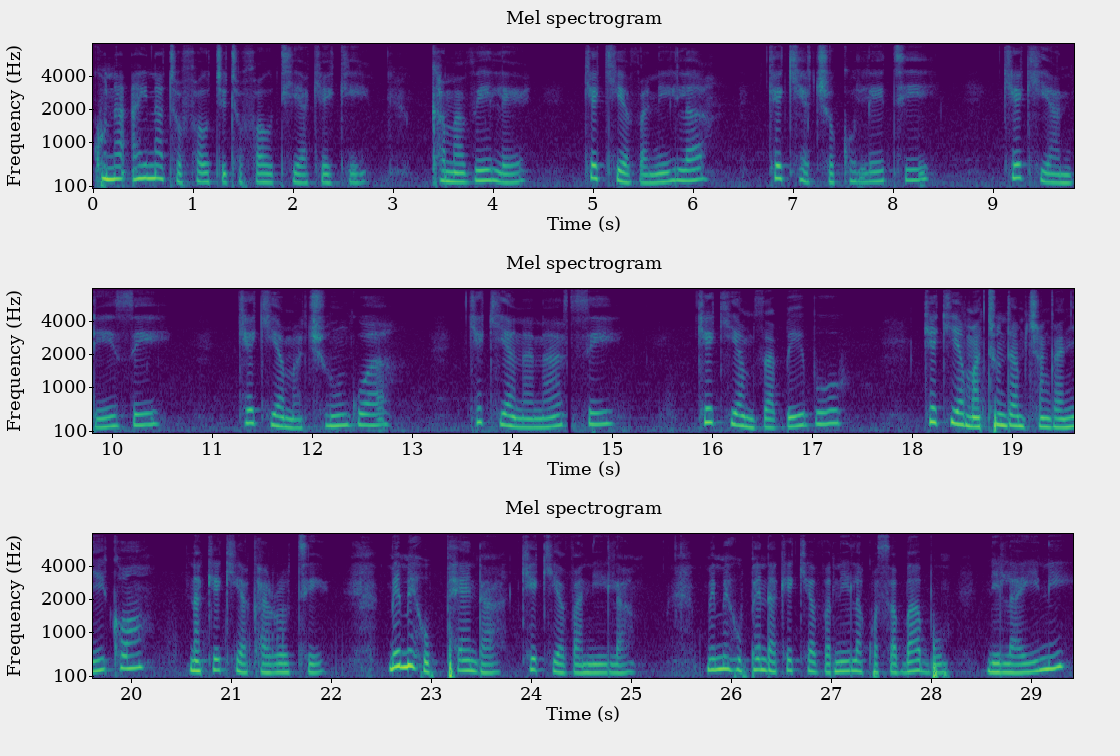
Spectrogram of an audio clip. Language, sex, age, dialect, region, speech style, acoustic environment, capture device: Swahili, female, 25-34, Kenya - Mombasa, Kenya, relaxed, nature, mobile / Linux / Chrome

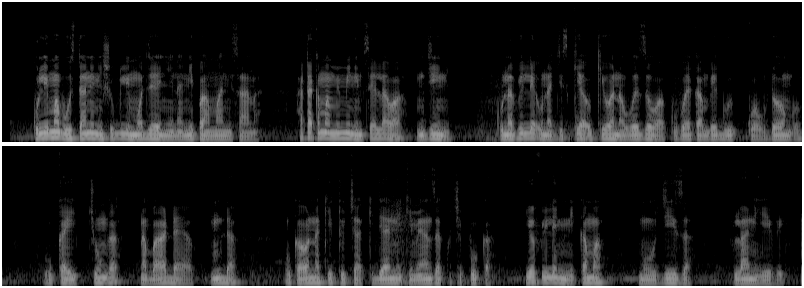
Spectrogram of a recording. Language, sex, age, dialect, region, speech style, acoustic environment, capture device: Swahili, male, 25-34, Kenya - Nairobi Sheng-influenced, Kenya, relaxed, nature; construction, mobile / Linux / Chrome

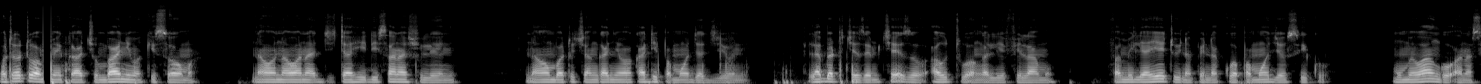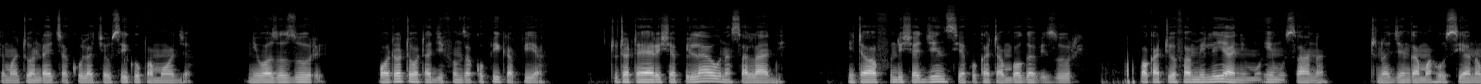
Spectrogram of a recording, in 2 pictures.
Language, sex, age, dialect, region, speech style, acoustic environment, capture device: Swahili, male, 25-34, Kenya - Nairobi Sheng-influenced, Kenya, relaxed; focused, silence; appliances, mobile / Linux / Chrome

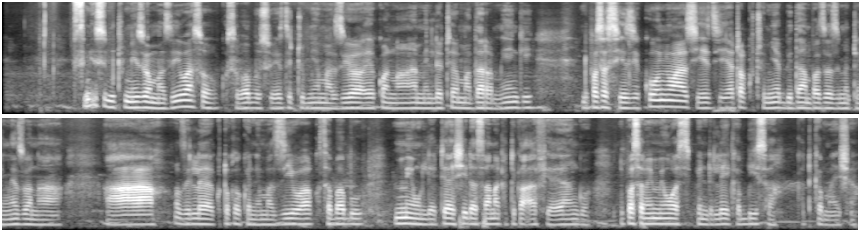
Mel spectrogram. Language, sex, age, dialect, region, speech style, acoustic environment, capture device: Swahili, male, 25-34, Kenya - Nairobi Sheng-influenced, Kenya, happy, silence, mobile / Linux / Chrome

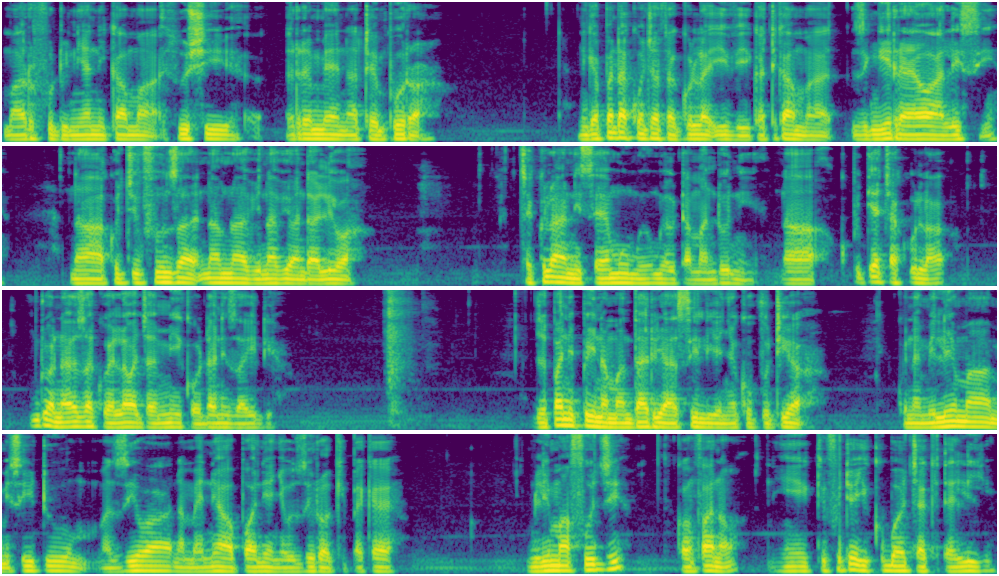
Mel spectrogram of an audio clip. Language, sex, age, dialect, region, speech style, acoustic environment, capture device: Swahili, male, 18-24, Kenya - Nairobi Sheng-influenced, Kenya, relaxed, nature, mobile / Linux / Chrome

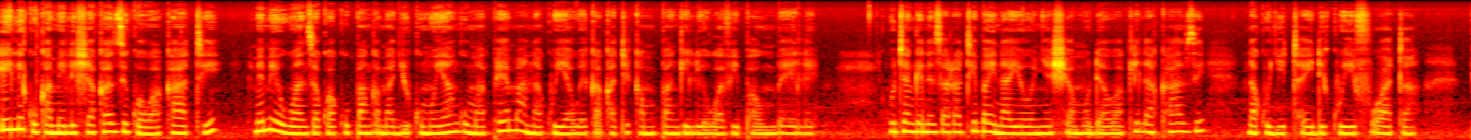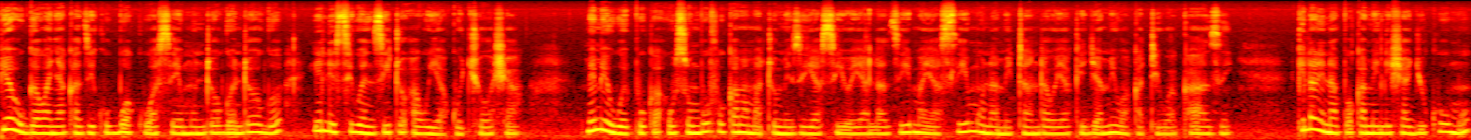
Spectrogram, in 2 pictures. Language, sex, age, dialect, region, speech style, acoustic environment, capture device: Swahili, female, 25-34, Kenya - Mombasa, Kenya, relaxed, silence; nature, desktop / Windows / Chrome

